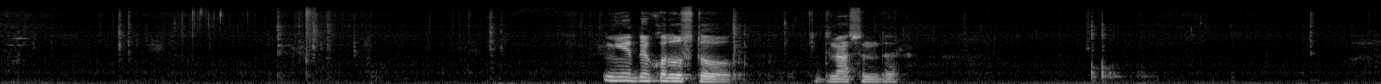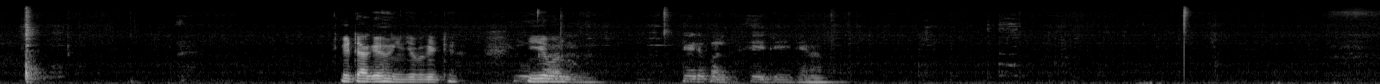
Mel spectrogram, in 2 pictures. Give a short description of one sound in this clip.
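Oil sizzles and bubbles steadily in a frying pan.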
